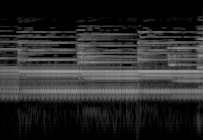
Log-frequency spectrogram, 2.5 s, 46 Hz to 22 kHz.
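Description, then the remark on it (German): Tower bells ring out over three octaves in a bright, sustained peal, new strikes landing roughly every three quarters of a second over a shimmering wash of overlapping tones, loud and resonant with no voices. “Den Glockenklang über ganze 3 Oktaven hinweg kann man jetzt aber nur noch unterhalb des Turms hören.”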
